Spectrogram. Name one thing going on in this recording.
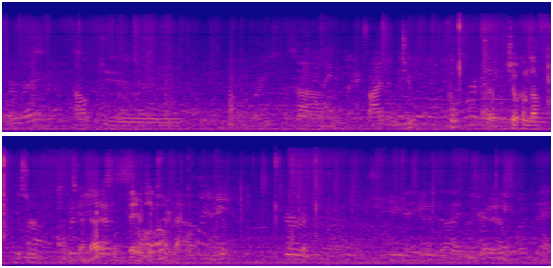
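Playing cards slide and tap softly on a table mat.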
